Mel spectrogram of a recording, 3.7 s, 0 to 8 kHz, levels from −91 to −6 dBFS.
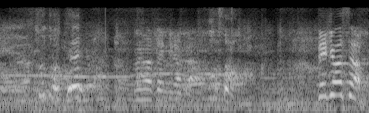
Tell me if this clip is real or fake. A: fake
